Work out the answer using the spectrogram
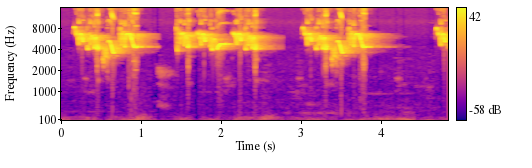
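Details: Yellow-fronted canary (Mozambique) in full, active long rolling song, a recording kept for tutoring other birds such as pleci; bright high-pitched twittering phrases with quick sweeping trills, delivered in bursts of about a second and a half with brief pauses, faint low rumble beneath.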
